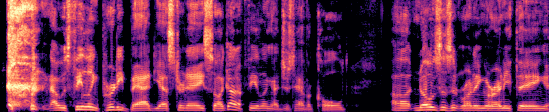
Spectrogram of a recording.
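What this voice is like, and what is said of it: Hoarse voice, frog in throat. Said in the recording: “I've got a little bit of a frog in my throat. I sound kind of hoarsey. ... coming down with a cold”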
